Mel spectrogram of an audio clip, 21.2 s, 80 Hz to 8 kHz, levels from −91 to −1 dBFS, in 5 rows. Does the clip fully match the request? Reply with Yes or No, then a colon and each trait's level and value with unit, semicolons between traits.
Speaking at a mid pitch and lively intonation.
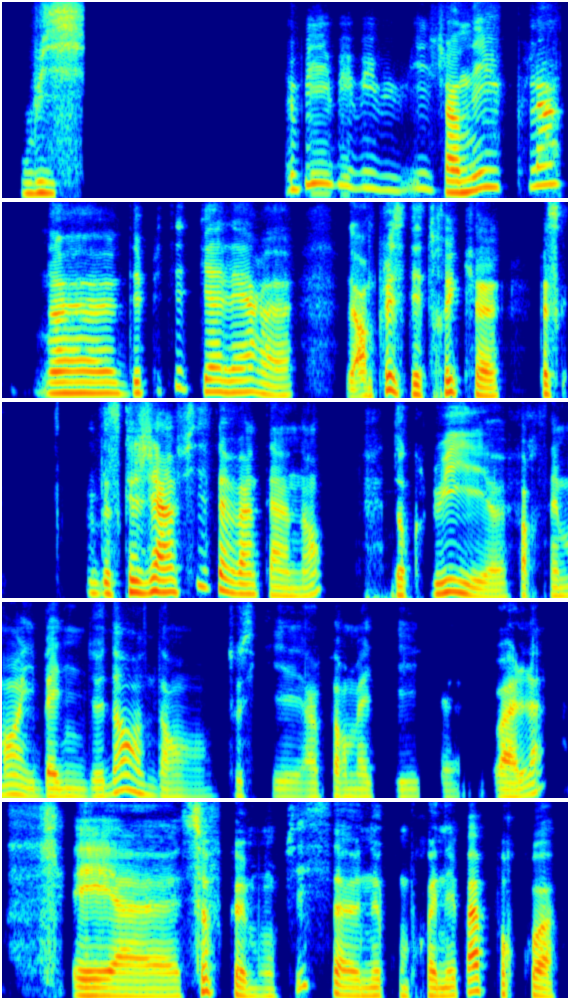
Yes: medium, 145 Hz; wide, 7.7 semitones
